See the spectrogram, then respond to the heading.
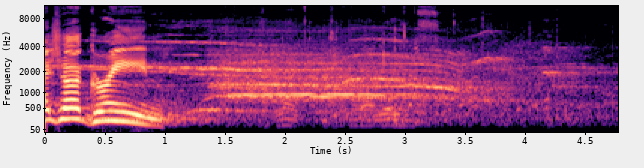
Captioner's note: audience cheers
